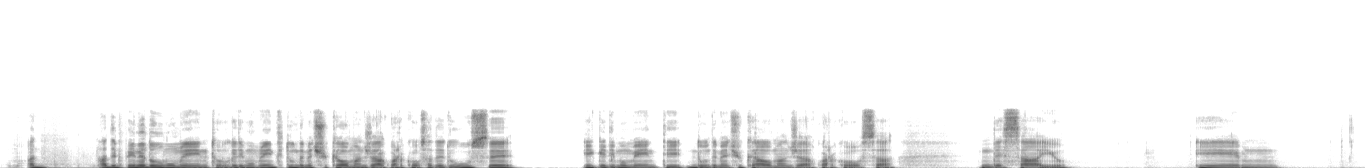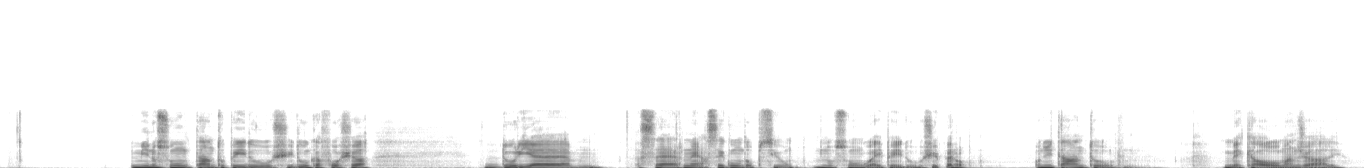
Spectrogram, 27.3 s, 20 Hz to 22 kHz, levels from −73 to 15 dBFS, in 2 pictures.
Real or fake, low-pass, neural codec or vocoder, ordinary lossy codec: real; none; none; none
